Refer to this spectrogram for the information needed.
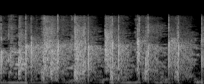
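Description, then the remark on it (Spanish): A group applauding steadily, many overlapping hand claps forming a dense, bright crackle that holds at a fairly even loudness throughout, with slight surges and no voices standing out. “Y un aplauso para todos.”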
